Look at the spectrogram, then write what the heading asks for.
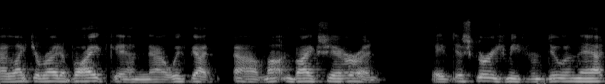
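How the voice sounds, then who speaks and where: At a fairly slow pace, a man talks at medium pitch with monotone, flat intonation. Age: 80s+. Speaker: workshop attendee. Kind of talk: audience question. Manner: halting, many fillers.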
